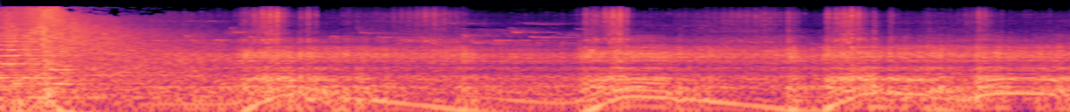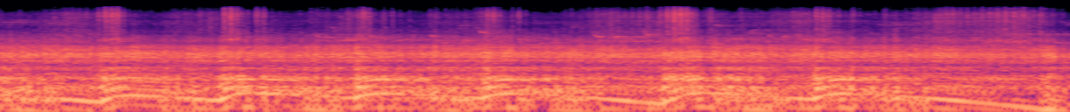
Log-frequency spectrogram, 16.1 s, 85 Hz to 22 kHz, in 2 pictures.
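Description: The 2021 Audi RS7 Sportback's twin-turbo V8 being revved repeatedly while the car stands still. Each rev climbs and falls back, about one every one and a half seconds.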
